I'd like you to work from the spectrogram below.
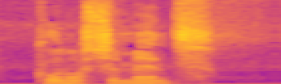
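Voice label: "connossement", Dutch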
